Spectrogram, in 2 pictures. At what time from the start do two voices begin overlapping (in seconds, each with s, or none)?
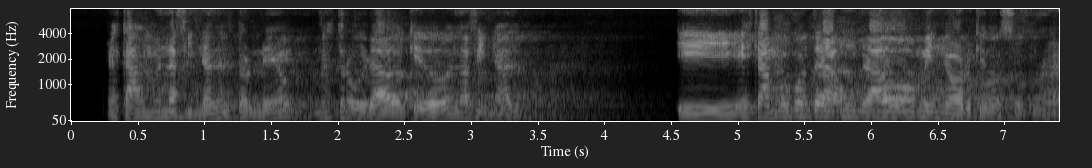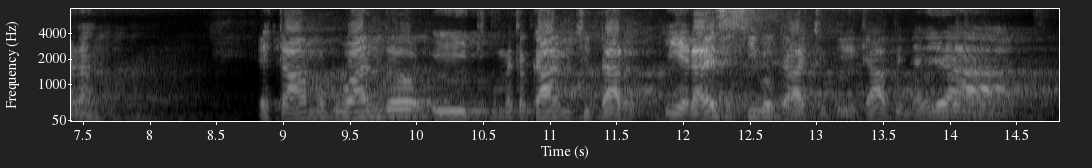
none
